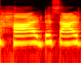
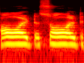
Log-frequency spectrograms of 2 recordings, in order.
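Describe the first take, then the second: First: The vowel is an open 'ah' sound. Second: The vowel is a rounded 'aw' sound. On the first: The speaker calls it wrong. "यहाँ पर हाल्ट साल्ट नहीं बोलेंगे" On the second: The speaker calls it right. "तो अ उच्चारण होता है"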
